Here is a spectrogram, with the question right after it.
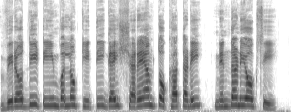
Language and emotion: Punjabi, disgusted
